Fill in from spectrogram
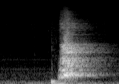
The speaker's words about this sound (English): My dog's angry.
